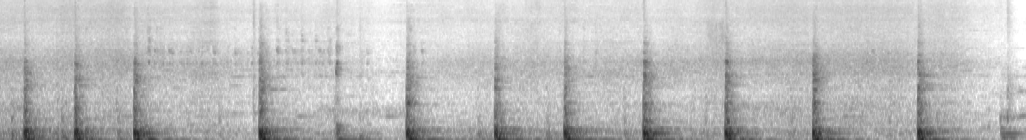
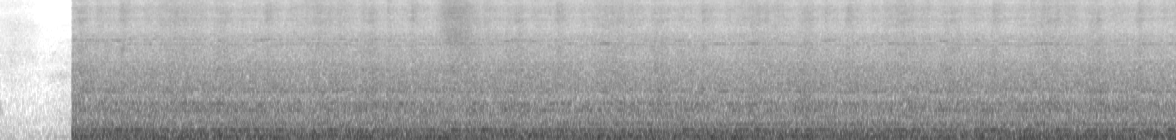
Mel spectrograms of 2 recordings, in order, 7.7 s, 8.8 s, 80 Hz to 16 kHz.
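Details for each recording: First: Electrolux EDH3674PDE heat pump dryer, bought April 2019, running: heavy rhythmic thumps about one to two per second as drum turns, from a worn drum support roller. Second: Electrolux EDH3674PDE heat-pump tumble dryer after repair of a strange noise: steady even low rumble of the drum turning smoothly, no knocking or squeal; normal drum rotation.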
